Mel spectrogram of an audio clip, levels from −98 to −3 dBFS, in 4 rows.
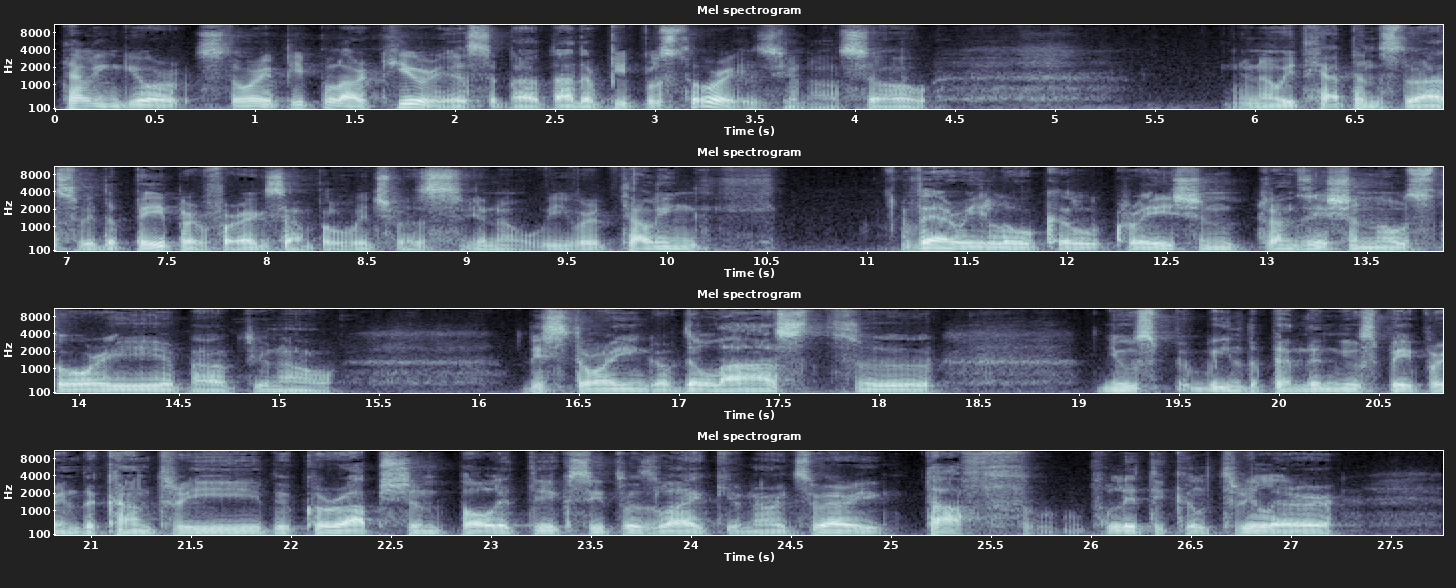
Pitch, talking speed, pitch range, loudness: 75 Hz, 135 wpm, 70-80 Hz, -20 LUFS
